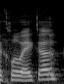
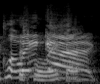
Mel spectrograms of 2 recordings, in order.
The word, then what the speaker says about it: cloaca: I want to call it the cloche, and that's not it. – The cloaca? – The cloaca, because I think that is relevant.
